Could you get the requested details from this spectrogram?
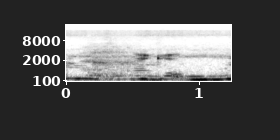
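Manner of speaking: breathless awed whisper. Real, not acted. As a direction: gasp it out, overwhelmed. Overwhelmed by backer count.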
